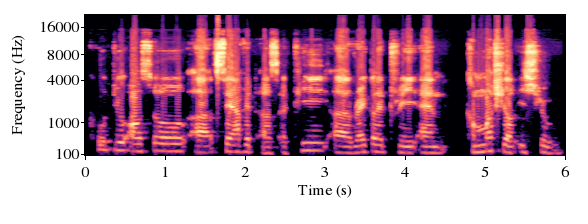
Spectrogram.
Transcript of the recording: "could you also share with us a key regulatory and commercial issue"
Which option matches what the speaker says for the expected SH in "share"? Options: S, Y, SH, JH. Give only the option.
S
